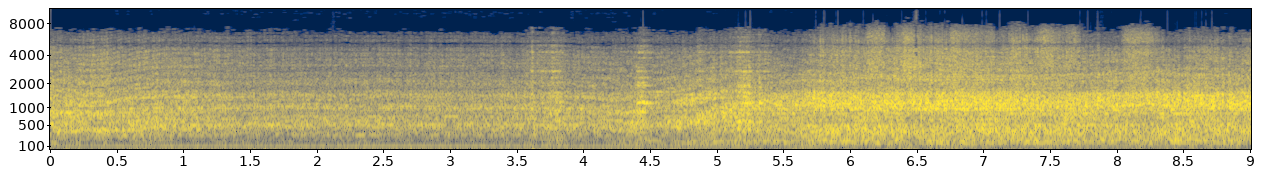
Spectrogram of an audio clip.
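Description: Oxy-acetylene torch flame hissing steadily against a steel chassis rail, easing off a little midway and louder again over the last few seconds.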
